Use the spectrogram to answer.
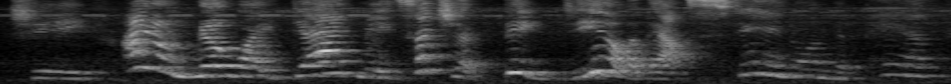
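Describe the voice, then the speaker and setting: A spunky, self-assured little girl from a puppet show. The voice is extremely high and leaps about in a childlike sing-song. It is heard in a reverberant room. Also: very animated, a little slow, a bit bright, full character voice. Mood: carefree.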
